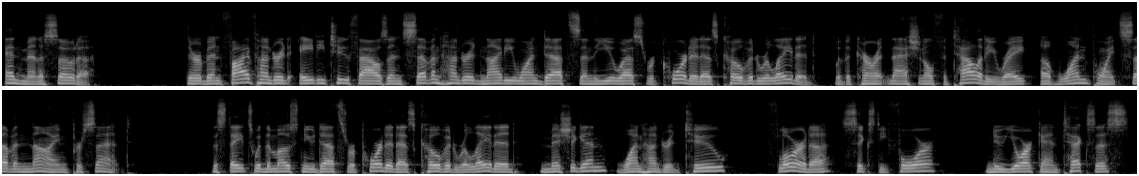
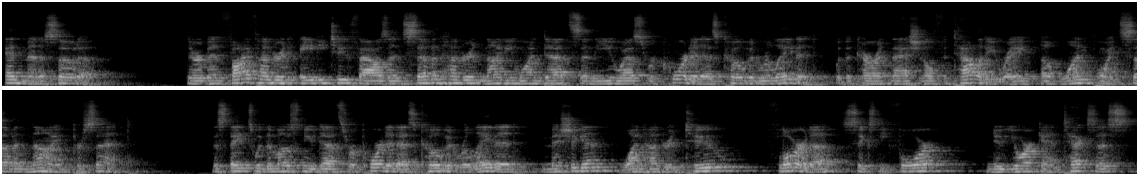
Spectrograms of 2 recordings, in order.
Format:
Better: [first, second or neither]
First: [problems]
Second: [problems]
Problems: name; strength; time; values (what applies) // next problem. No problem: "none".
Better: first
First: none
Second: room echo; slight; dies away in 0.5 s // off-mic speech; somewhat distant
